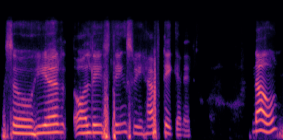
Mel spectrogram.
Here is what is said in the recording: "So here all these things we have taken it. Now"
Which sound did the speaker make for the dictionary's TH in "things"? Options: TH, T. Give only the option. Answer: T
